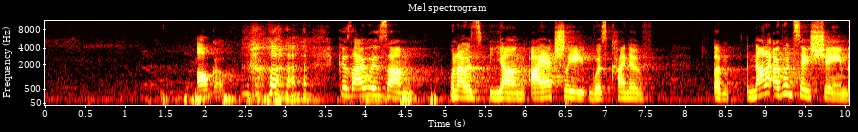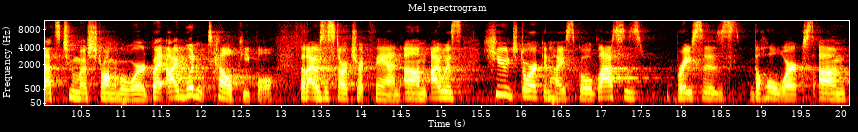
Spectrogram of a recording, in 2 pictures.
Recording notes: At Star Trek Mission New York, just days before the 50th anniversary. This week’s episode is a recording of the panel.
